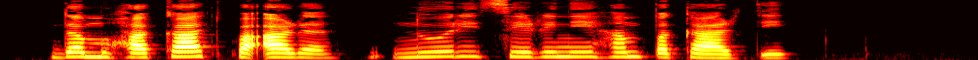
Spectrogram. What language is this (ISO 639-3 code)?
pus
